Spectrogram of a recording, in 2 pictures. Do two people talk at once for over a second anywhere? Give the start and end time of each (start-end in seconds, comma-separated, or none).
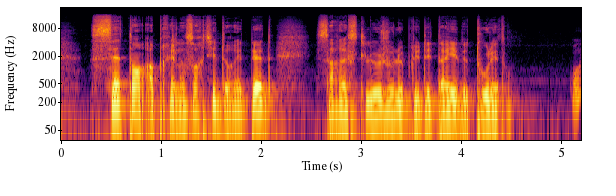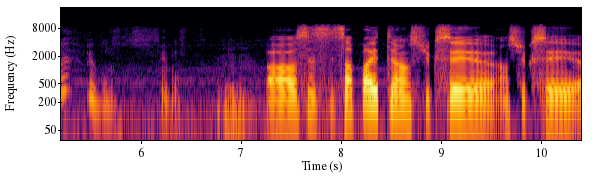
none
